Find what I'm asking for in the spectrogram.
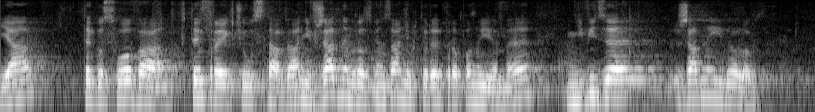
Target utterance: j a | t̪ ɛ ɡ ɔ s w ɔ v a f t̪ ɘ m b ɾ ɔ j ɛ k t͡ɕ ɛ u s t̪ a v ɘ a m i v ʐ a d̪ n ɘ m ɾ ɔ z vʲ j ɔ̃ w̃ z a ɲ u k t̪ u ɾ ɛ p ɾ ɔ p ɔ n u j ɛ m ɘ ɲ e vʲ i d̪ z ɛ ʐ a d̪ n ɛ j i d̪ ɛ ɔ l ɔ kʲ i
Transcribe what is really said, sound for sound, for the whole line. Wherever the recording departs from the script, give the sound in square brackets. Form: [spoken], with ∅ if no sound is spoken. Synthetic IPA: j a | t̪ ɛ ɡ ɔ s w ɔ v a f t̪ ɘ m [p] ɾ ɔ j ɛ k t͡ɕ ɛ u s t̪ a v ɘ a [ɲ] i v ʐ a d̪ n ɘ m ɾ ɔ z vʲ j ɔ̃ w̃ z a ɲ u k t̪ u ɾ ɛ p ɾ ɔ p ɔ n u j ɛ m ɘ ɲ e vʲ i d̪ z ɛ ʐ a d̪ n ɛ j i d̪ ɛ ɔ l ɔ [ɡʲ] i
